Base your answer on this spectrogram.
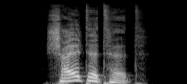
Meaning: inflection of schalten: 1. second-person plural preterite 2. second-person plural subjunctive II
- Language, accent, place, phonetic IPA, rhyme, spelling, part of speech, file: German, Germany, Berlin, [ˈʃaltətət], -altətət, schaltetet, verb, De-schaltetet.ogg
